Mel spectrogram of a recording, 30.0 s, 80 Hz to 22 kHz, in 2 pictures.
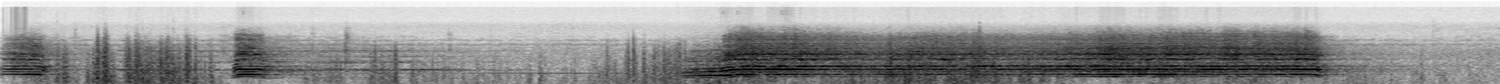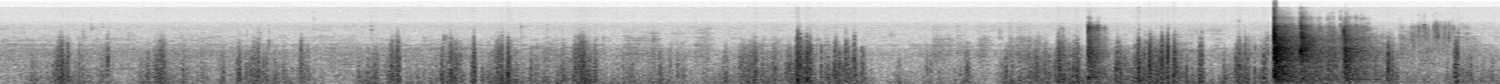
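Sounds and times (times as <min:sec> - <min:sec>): steam locomotive whistle blowing: 0:00.0 - 0:13.6.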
